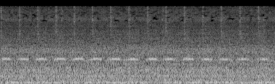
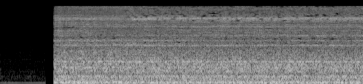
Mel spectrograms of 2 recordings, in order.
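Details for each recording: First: 2004 Dodge Ram 1500 4.7 V8, low dirty oil just changed, rough idle with a light tick two to three times a second from the right bank; vacuum gauge indicates valvetrain fault, exhaust cam follower on cylinder 4 popped out, likely collapsed lifter. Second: 2004 Dodge Ram 1500 4.7 L V8 after refitting a cam follower that had spat out on cylinder 4 exhaust (suspected collapsed lifter): catches and settles to a steady, even idle, no tick, vacuum steady near 16 inHg. Normal idle.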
